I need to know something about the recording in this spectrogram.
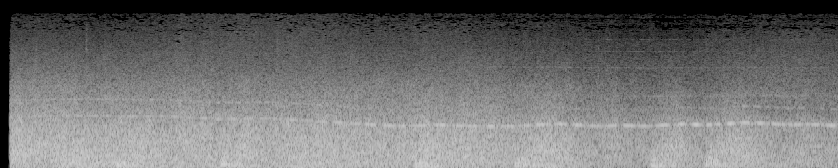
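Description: A jet ski engine whines steadily over the water.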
